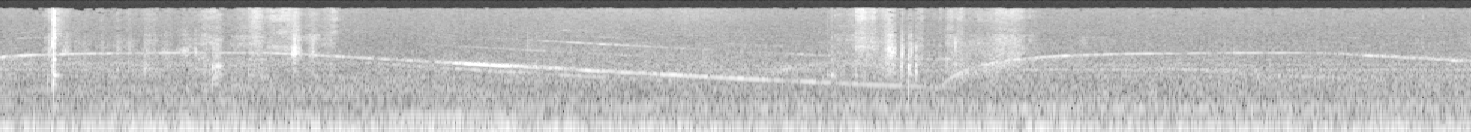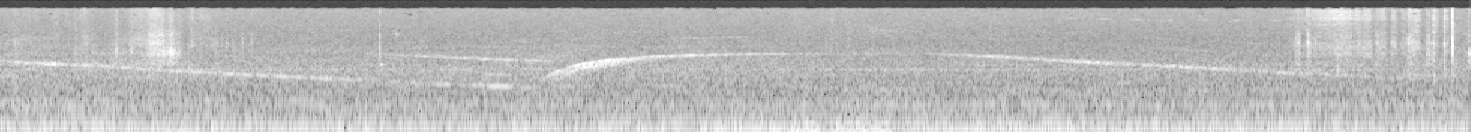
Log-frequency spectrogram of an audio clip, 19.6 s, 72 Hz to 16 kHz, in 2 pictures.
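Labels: Ambulance sirens. 0:00.0 - 0:01.1
A brief clicking sound. 0:00.3 - 0:00.4
The sound of a book page being turned. 0:01.2 - 0:02.5
The siren of an ambulance is loud. 0:02.6 - 0:05.5
A book page is being flipped. 0:05.6 - 0:06.6
Sirens sounding continuously. 0:06.7 - 0:15.0
The sound of a page flipping. 0:10.6 - 0:11.4
A microphone is being touched. 0:15.1 - 0:15.9
Ambulance sirens. 0:16.0 - 0:19.6
A page is being flipped. 0:19.3 - 0:19.6

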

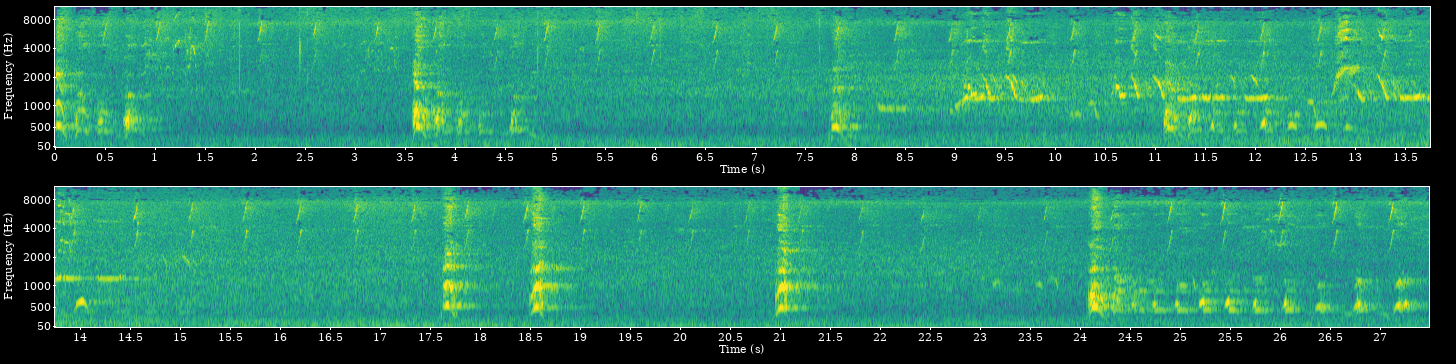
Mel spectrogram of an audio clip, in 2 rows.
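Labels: A dog barks. 0:00.0 - 0:01.1
Birds chirping softly and rhythmically. 0:00.0 - 0:27.5
White noise in the background. 0:00.0 - 0:27.5
A dog barks, gradually becoming quieter. 0:03.5 - 0:05.4
A dog barks once. 0:07.6 - 0:08.0
A bird sings melodically. 0:08.1 - 0:14.7
A dog barks. 0:17.5 - 0:18.8
A dog barks shortly once. 0:20.9 - 0:21.4
A dog barks quickly and repeatedly. 0:24.0 - 0:27.5

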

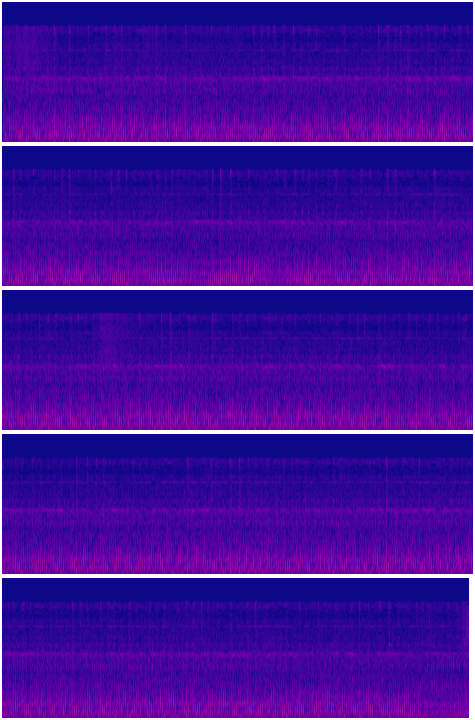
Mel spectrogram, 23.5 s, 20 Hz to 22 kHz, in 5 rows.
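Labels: A chainsaw produces a constant buzzing motor sound. 0:00.0 - 0:23.5

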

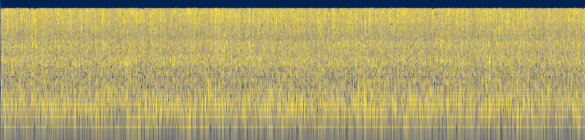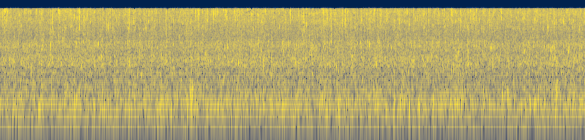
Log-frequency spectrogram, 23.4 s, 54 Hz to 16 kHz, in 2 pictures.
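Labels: Rushing water. 0:00.0 - 0:23.4

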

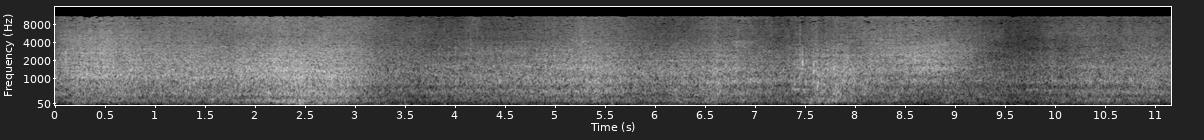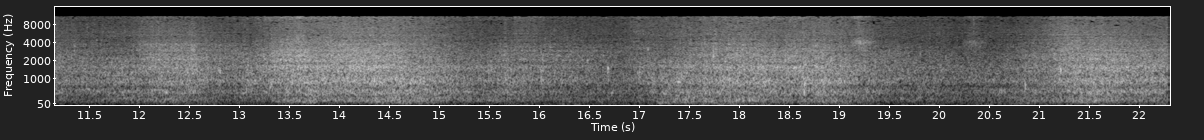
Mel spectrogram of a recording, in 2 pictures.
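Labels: A water wave is traveling. 0:00.0 - 0:01.8
Water occasionally crashes on the beach and flows back and forth. 0:00.0 - 0:22.3
A wave crashes onto the beach. 0:01.8 - 0:03.3
A water wave retreating. 0:03.4 - 0:05.2
A water bubble pops. 0:07.2 - 0:07.9
Multiple waves crash onto the beach. 0:13.2 - 0:15.5
Multiple waves crash onto the beach. 0:17.1 - 0:19.5
A water wave crashes onto the beach. 0:20.9 - 0:22.3

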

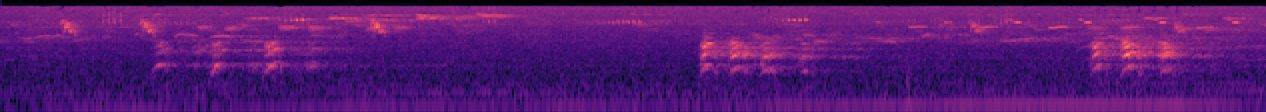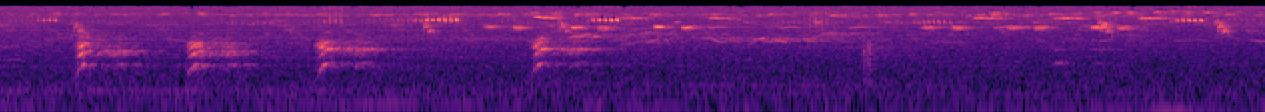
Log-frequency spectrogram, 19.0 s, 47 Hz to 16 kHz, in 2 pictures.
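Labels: Birds singing softly and continuously in a forest. 0:00.0 - 0:19.0
A dog barks repeatedly and progressively in a forest. 0:01.1 - 0:02.2
A dog barks continuously in a forest. 0:05.2 - 0:06.1
A dog barks continuously in a forest. 0:08.1 - 0:09.0
A dog barks repeatedly in rhythm in a forest. 0:10.0 - 0:12.3
A dog barks loudly once. 0:13.4 - 0:13.8

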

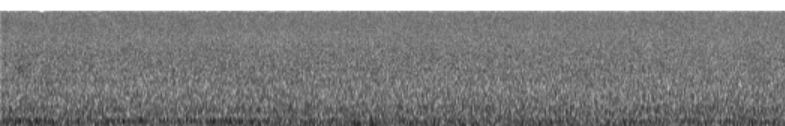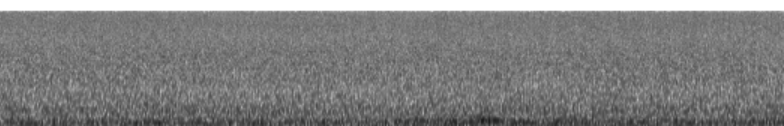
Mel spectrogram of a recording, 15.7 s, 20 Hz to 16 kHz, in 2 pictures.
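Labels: Very strong indecipherable noise, possibly from a communication system. 0:00.0 - 0:15.7

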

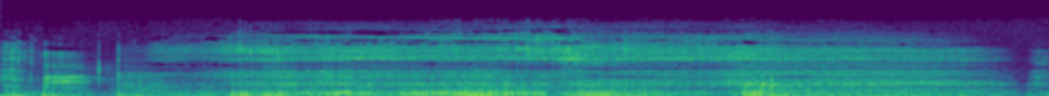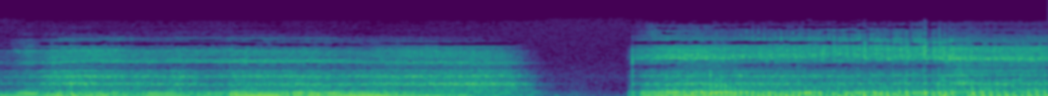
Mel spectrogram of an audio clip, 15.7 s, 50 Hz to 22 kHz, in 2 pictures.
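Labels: Heavy, continuous snoring with deep, breathy tones. 0:00.0 - 0:15.7

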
